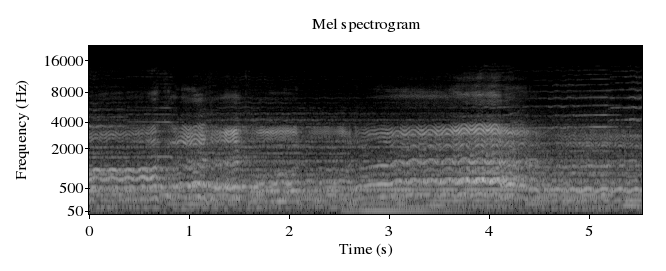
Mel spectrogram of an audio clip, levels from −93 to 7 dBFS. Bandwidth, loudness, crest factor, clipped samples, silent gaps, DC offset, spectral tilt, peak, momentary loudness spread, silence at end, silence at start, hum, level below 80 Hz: 14 kHz; -33 LUFS; 18 dB; under 0.1%; none; under 0.1%; -4.5 dB/octave; -16 dBFS; 10 LU; 0 s; 0 s; none; -54 dBFS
